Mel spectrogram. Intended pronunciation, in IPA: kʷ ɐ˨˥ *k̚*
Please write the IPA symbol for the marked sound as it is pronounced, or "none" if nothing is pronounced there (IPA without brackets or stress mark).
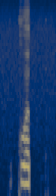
t̚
